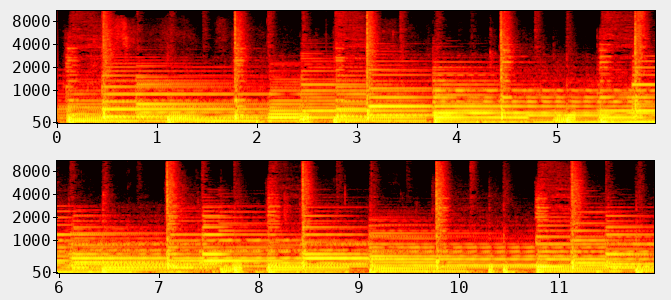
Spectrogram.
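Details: Electric piano music plays steadily throughout, with keyboard chords and no animal sound.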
